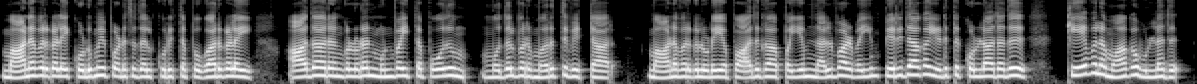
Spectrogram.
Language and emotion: Tamil, disgusted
